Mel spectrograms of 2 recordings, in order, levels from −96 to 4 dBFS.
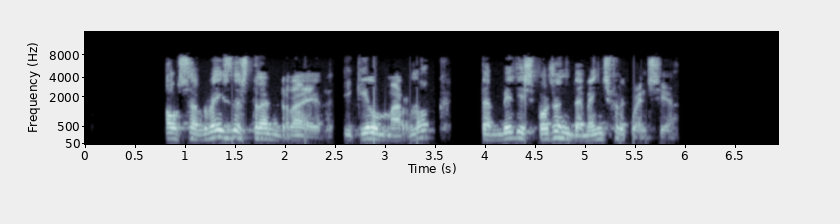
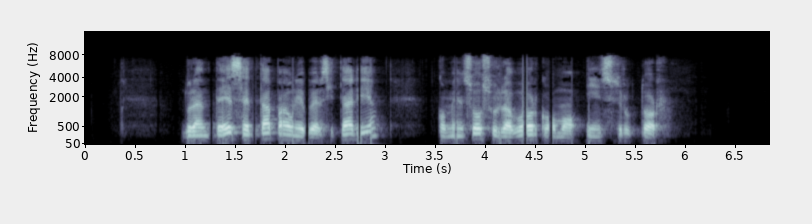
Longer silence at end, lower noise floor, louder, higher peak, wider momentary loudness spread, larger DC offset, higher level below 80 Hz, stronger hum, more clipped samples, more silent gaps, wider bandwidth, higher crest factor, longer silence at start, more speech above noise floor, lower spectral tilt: about the same, 1.05 s vs 1.05 s; first, under -90 dBFS vs -79 dBFS; about the same, -17 LUFS vs -18 LUFS; about the same, 0 dBFS vs -2 dBFS; about the same, 11 LU vs 11 LU; neither; about the same, -60 dBFS vs -58 dBFS; neither; neither; first, 2.50-2.57 s, 3.67-3.96 s vs none; about the same, 8.4 kHz vs 8.2 kHz; about the same, 18 dB vs 18 dB; second, 0.8 s vs 1 s; first, over 73 dB vs 61 dB; about the same, -2 dB/octave vs -2 dB/octave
